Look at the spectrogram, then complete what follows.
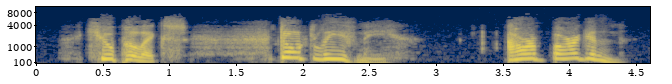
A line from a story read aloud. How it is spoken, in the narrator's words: Kitiara cried desperately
